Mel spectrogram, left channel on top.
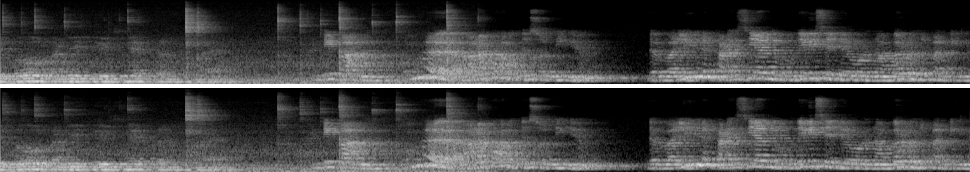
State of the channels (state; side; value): normal; both; correlation 0.70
